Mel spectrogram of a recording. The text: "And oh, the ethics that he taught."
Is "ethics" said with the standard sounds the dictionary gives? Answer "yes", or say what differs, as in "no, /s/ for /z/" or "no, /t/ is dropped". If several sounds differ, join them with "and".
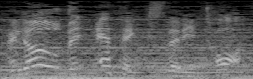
yes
